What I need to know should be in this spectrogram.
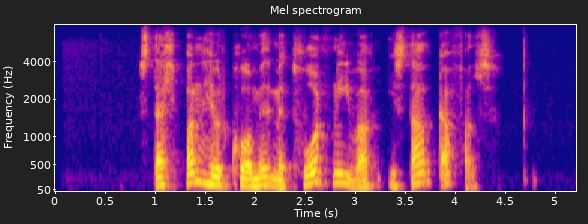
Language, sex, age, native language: Icelandic, male, 40-49, Icelandic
